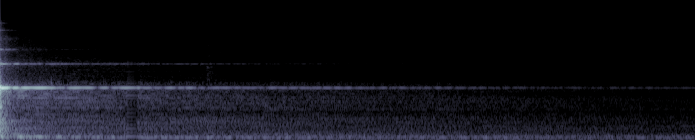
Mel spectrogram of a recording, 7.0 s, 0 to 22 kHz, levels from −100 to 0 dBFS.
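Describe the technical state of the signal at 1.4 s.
Right around 1.4 s the music has just come out of a brief hold. From 1.27 to 1.38 s the sound freezes: the last moment is drawn out for about 90 ms with a faint buzzy, slightly dipped texture, then the music resumes exactly where it left off, now running about 90 ms late. This is a short stall from a late packet. The packet missed its slot, the jitter buffer emptied, and the receiver stretched what it already had until the data arrived, so nothing is missing.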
